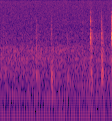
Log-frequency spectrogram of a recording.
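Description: Two sharp, light taps over a faint steady hum: a worker on scaffolding tapping at the wall, the second tap near the end the louder.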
